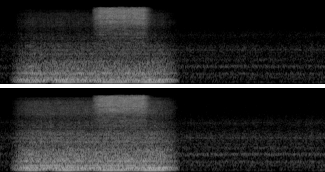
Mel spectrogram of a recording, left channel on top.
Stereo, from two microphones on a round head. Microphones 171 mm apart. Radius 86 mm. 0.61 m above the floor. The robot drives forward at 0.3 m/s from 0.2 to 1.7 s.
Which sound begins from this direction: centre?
A hiss, at 0.9 s.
